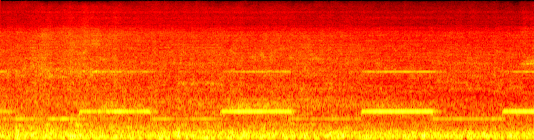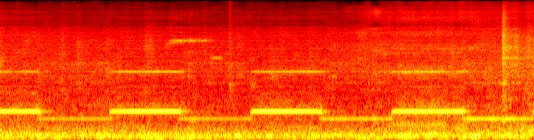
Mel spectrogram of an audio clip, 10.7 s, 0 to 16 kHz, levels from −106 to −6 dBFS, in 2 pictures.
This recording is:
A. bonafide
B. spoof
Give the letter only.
B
